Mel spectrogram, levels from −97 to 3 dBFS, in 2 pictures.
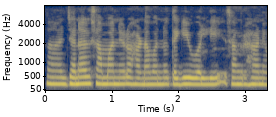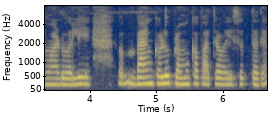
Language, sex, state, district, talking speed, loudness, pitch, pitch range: Kannada, female, Karnataka, Belgaum, 100 wpm, -17 LUFS, 230 Hz, 220-235 Hz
